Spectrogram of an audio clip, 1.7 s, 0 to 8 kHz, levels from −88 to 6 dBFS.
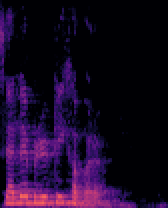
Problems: none marked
